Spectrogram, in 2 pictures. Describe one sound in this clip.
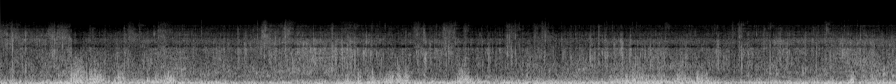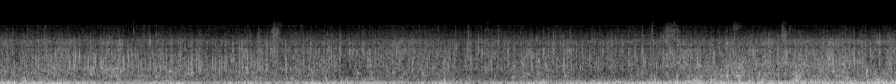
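A paraglider wing flaps and rustles in the wind.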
